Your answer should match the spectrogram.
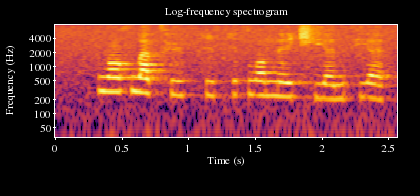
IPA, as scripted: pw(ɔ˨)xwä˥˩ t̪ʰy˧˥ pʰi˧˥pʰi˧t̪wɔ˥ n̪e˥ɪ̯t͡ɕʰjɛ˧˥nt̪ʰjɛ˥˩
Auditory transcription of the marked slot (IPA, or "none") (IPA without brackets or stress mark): ɔ˥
